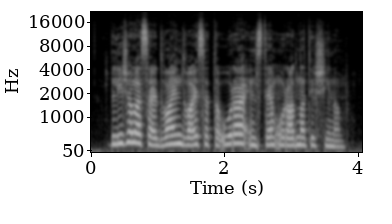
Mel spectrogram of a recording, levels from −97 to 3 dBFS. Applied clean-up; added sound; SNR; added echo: none; none; none; none.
